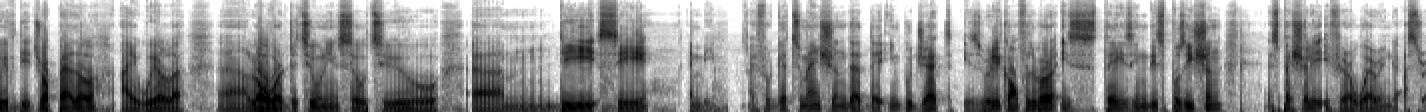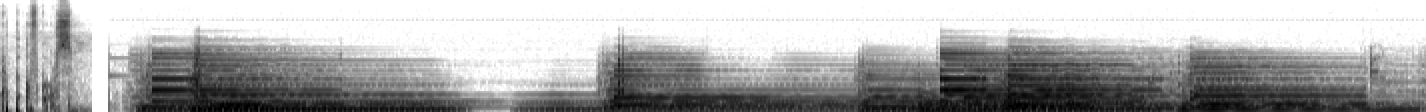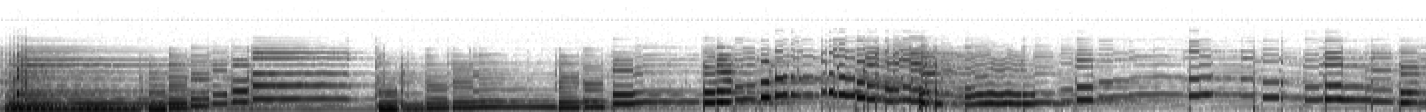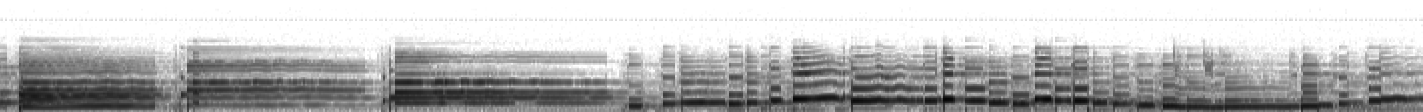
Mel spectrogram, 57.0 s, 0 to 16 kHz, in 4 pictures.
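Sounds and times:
clean electric guitar melody: 15.4s - 57.0s.

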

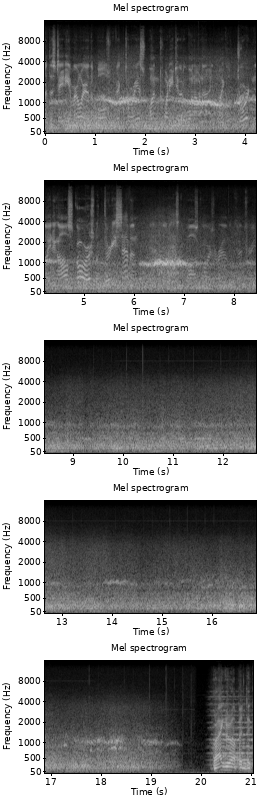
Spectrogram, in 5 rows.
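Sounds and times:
faint wavering whistle: 0.0s - 8.5s, 13.8s - 14.6s, 17.2s - 21.0s
blizzard wind blowing: 0.0s - 21.0s.

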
